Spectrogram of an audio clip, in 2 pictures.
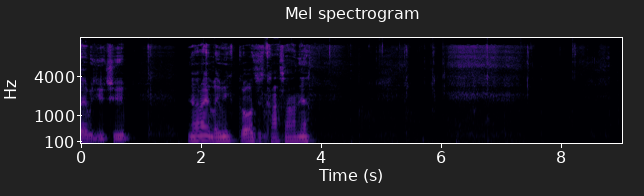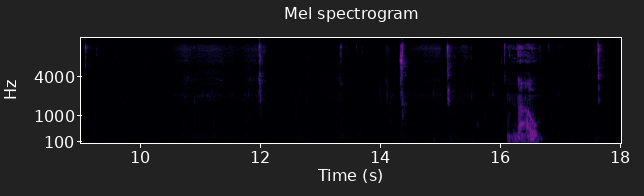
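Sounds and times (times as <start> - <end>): man chewing food: 3.8 - 18.0.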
